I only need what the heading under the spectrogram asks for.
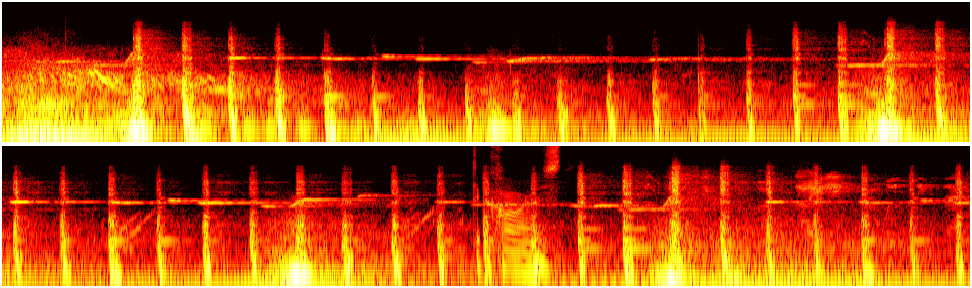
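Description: A car siren wails with sustained, shifting high tones over a steady, rhythmic low throbbing that pulses throughout. The sound is fairly loud, with no voices.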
